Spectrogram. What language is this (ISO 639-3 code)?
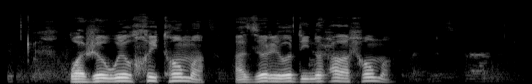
abk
